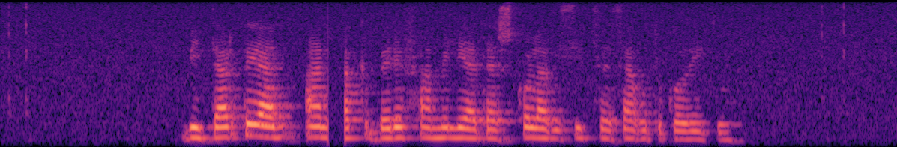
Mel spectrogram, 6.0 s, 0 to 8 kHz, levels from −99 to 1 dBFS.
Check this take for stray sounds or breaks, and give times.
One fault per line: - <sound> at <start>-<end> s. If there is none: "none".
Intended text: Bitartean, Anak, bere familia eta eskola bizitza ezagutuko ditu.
- dropout at 2.2-2.3 s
